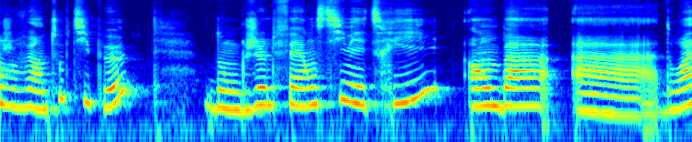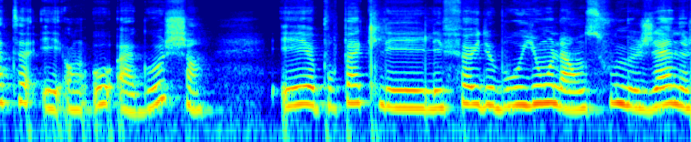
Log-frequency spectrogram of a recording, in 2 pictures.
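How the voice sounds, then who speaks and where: A woman narrating a craft tutorial in a relaxed, hesitant way, with many fillers. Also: fairly high pitch.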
